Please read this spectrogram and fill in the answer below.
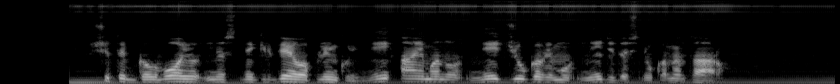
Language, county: Lithuanian, Vilnius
